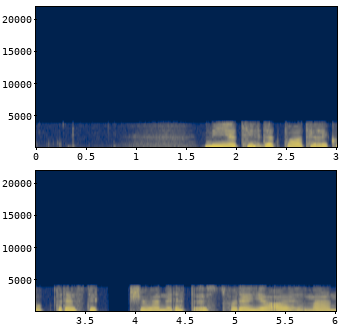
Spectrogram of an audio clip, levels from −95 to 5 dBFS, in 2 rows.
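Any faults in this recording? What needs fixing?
Lost AMR speech frames at 2.16–2.27 s, 3.72–3.97 s (about 220 ms, fading toward silence) and 5.50–5.78 s: the decoder repeats the last good frame's settings at falling gain. The sound smears and fades instead of clicking or cutting off abruptly, as a plain dropout would.

Stronger error protection on the radio link would prevent these losses.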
